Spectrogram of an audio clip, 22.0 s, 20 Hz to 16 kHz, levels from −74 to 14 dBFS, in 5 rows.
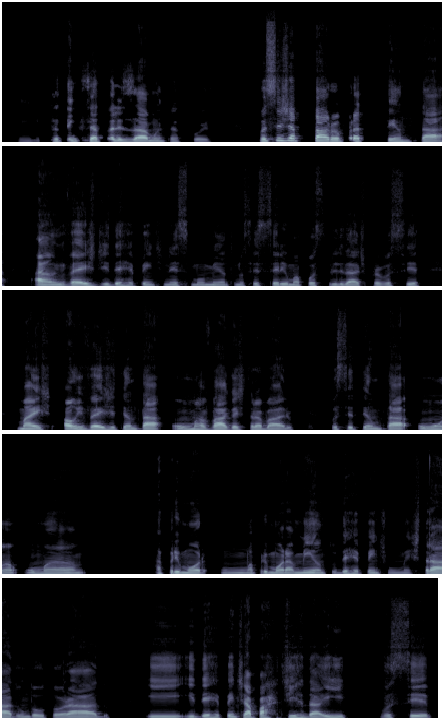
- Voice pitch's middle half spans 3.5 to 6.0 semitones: No, average, 2.9 semitones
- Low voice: Yes, low, 120 Hz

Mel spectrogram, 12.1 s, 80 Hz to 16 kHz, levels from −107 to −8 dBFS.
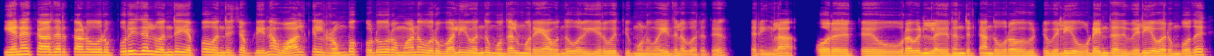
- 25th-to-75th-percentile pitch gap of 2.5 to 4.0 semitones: No, average, 4.5 semitones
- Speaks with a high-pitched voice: No, medium, 140 Hz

